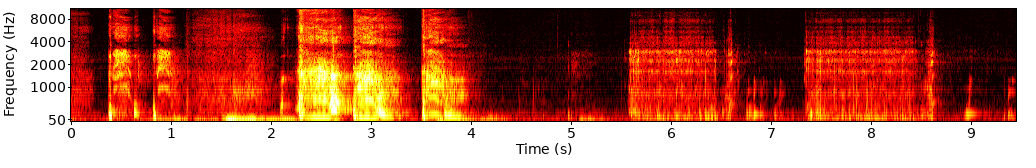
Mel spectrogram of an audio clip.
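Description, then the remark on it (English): Someone clears their throat and coughs, then a water pipe holding only a little water bubbles and sloshes in two steady bursts, each lasting about a second or two, with no talking. “It's like, it's the noises it makes, it's like sloshing and bloop bloop.”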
